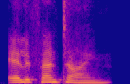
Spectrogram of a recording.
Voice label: "elephantine", Indian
